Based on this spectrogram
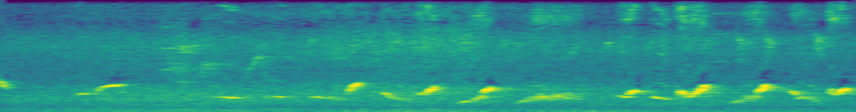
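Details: White-rumped shama singing steadily, a captive bird pouring out varied short rising and falling whistles that grow faster and busier toward the end, against a constant low hum.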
